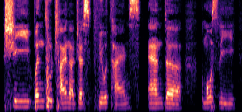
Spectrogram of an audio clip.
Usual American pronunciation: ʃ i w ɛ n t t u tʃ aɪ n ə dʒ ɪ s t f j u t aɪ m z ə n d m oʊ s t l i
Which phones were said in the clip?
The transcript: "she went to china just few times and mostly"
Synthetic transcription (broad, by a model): ʃ i w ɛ n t t u tʃ aɪ n ə dʒ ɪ s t f j u t aɪ m s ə n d m oʊ s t l i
